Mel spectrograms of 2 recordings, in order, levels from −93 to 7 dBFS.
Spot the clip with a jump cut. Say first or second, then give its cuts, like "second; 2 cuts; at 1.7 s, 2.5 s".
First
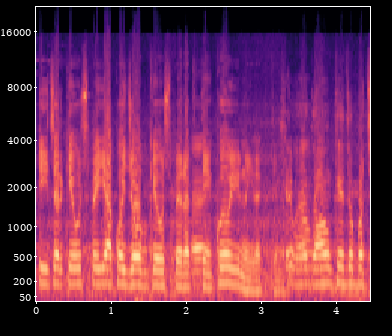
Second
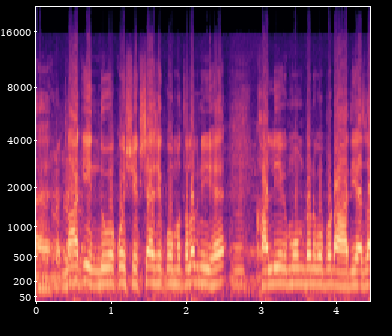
first; 1 cut; at 3.5 s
